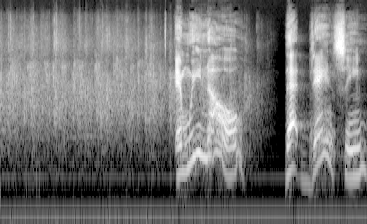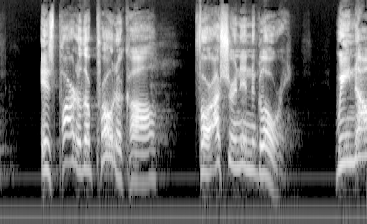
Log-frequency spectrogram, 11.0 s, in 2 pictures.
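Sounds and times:
audience applause: 0.0s - 2.6s
speech: 2.6s - 9.8s, 10.6s - 11.0s.

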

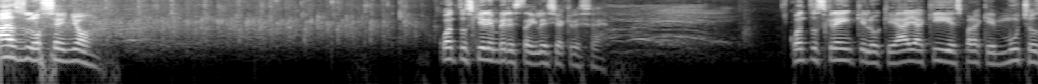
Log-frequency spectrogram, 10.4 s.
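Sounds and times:
speech: 0.0s - 1.1s, 4.4s - 6.2s, 7.9s - 10.3s
audience applause: 0.1s - 4.2s.

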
